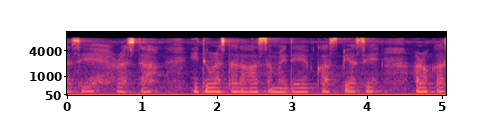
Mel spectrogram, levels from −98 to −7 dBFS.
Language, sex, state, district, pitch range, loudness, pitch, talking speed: Nagamese, female, Nagaland, Dimapur, 205-215 Hz, -19 LUFS, 210 Hz, 140 wpm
